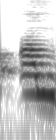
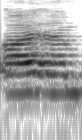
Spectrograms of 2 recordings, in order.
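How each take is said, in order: First: The two words merge into one short syllable. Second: Both words are said separately in full. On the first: "contraction ... अम बोला जाता है" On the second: "आई एम को"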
